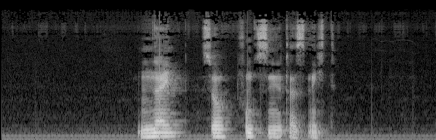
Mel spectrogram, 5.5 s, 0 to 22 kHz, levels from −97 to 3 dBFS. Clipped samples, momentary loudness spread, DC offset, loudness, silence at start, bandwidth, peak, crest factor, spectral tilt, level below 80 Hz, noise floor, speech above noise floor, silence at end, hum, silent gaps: under 0.1%; 12 LU; under 0.1%; -19 LUFS; 1.75 s; 15.5 kHz; -2 dBFS; 22 dB; -4.5 dB/octave; -44 dBFS; -49 dBFS; 31 dB; 1.3 s; none; none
